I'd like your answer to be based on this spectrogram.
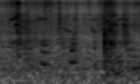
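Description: Chickens cluck softly in a pen that also holds pigeons, a few short calls standing over a faint, busy background with no talk.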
